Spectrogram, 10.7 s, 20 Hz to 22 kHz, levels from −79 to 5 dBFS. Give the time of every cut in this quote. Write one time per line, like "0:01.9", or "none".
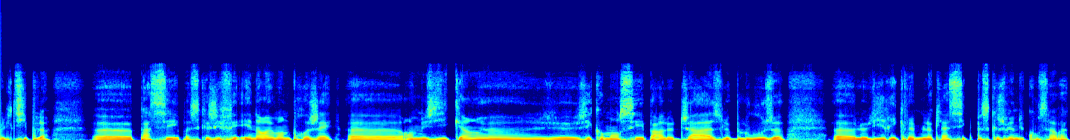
0:03.4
